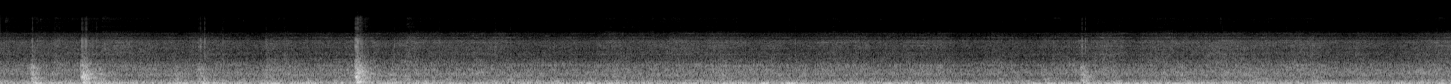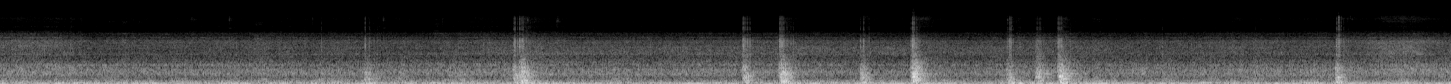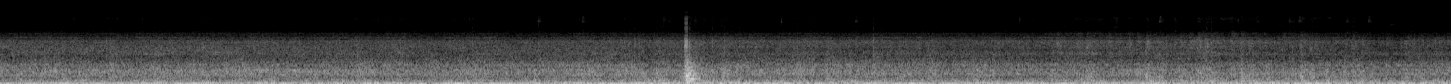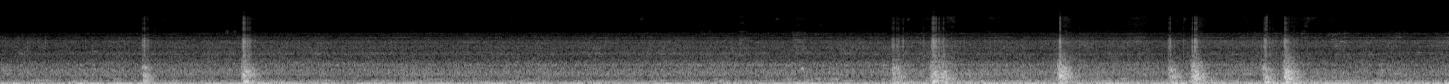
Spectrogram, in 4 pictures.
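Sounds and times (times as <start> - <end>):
train wheels rumbling on rails: 0.0 - 58.0
sharp knocks: 0.3 - 2.8, 3.5 - 4.2, 19.6 - 20.2, 21.9 - 24.0, 24.6 - 25.5, 27.8 - 28.2, 35.8 - 36.4, 44.9 - 45.2, 45.9 - 46.3, 52.4 - 53.4, 54.1 - 54.5, 55.2 - 56.8.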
